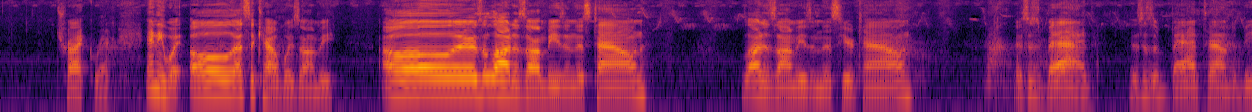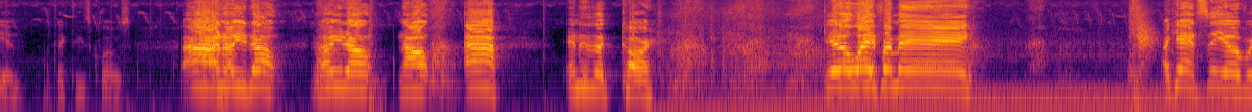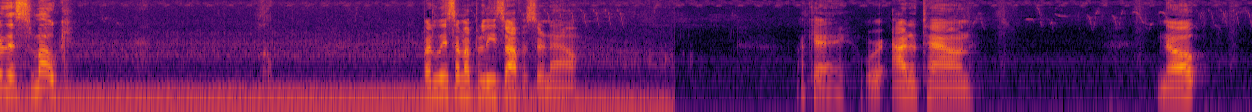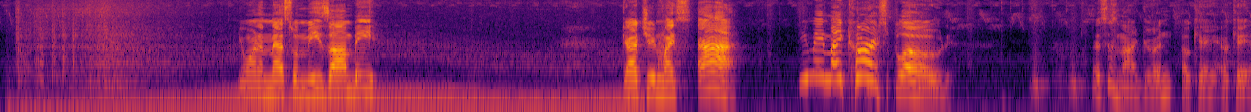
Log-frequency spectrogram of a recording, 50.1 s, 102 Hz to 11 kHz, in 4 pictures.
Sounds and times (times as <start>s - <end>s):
Speech: 0.6s - 6.5s, 7.4s - 9.2s, 10.2s - 17.6s, 18.2s - 19.2s, 20.8s - 22.3s, 24.1s - 25.8s, 29.2s - 30.9s, 33.0s - 34.8s, 36.6s - 37.0s, 39.9s - 41.4s, 43.8s - 45.0s, 45.6s - 47.1s, 48.5s - 50.0s.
